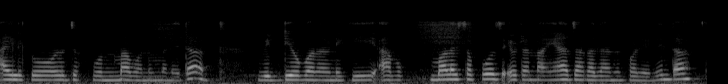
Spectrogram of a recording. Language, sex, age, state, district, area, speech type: Nepali, female, 30-45, West Bengal, Darjeeling, rural, spontaneous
